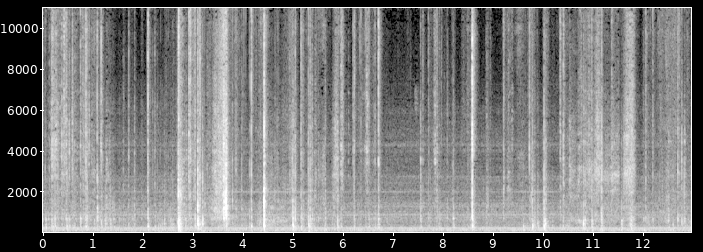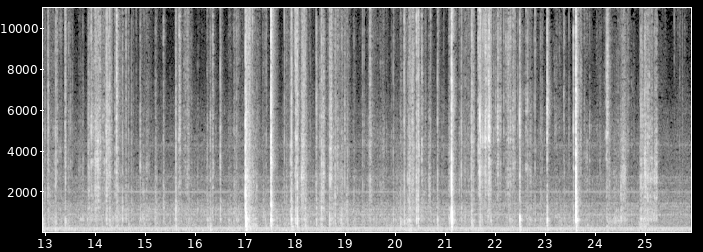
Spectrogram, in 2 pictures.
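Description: Stiff plastic panels rustle, flex and knock as they are folded by hand.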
